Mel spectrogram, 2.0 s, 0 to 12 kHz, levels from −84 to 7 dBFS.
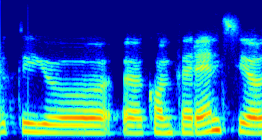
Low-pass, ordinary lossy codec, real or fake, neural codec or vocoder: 10.8 kHz; MP3, 96 kbps; real; none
